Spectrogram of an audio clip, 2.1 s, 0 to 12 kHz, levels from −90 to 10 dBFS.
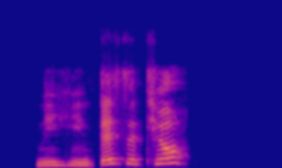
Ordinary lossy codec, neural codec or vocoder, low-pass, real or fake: Opus, 32 kbps; codec, 16 kHz, 4 kbps, FunCodec, trained on Chinese and English, 50 frames a second; 7.2 kHz; fake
